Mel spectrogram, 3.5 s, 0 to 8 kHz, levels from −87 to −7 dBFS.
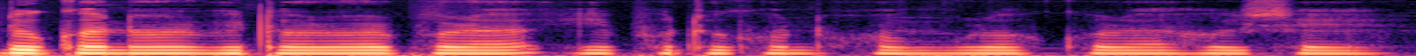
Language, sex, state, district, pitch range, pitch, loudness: Assamese, male, Assam, Sonitpur, 160-170 Hz, 165 Hz, -19 LUFS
